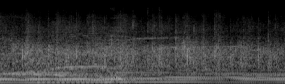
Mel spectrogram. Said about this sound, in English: And for those of you that clapped and applauded and actually listened to the message, it was great,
